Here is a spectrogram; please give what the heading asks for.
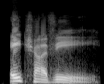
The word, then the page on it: HIV: American English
